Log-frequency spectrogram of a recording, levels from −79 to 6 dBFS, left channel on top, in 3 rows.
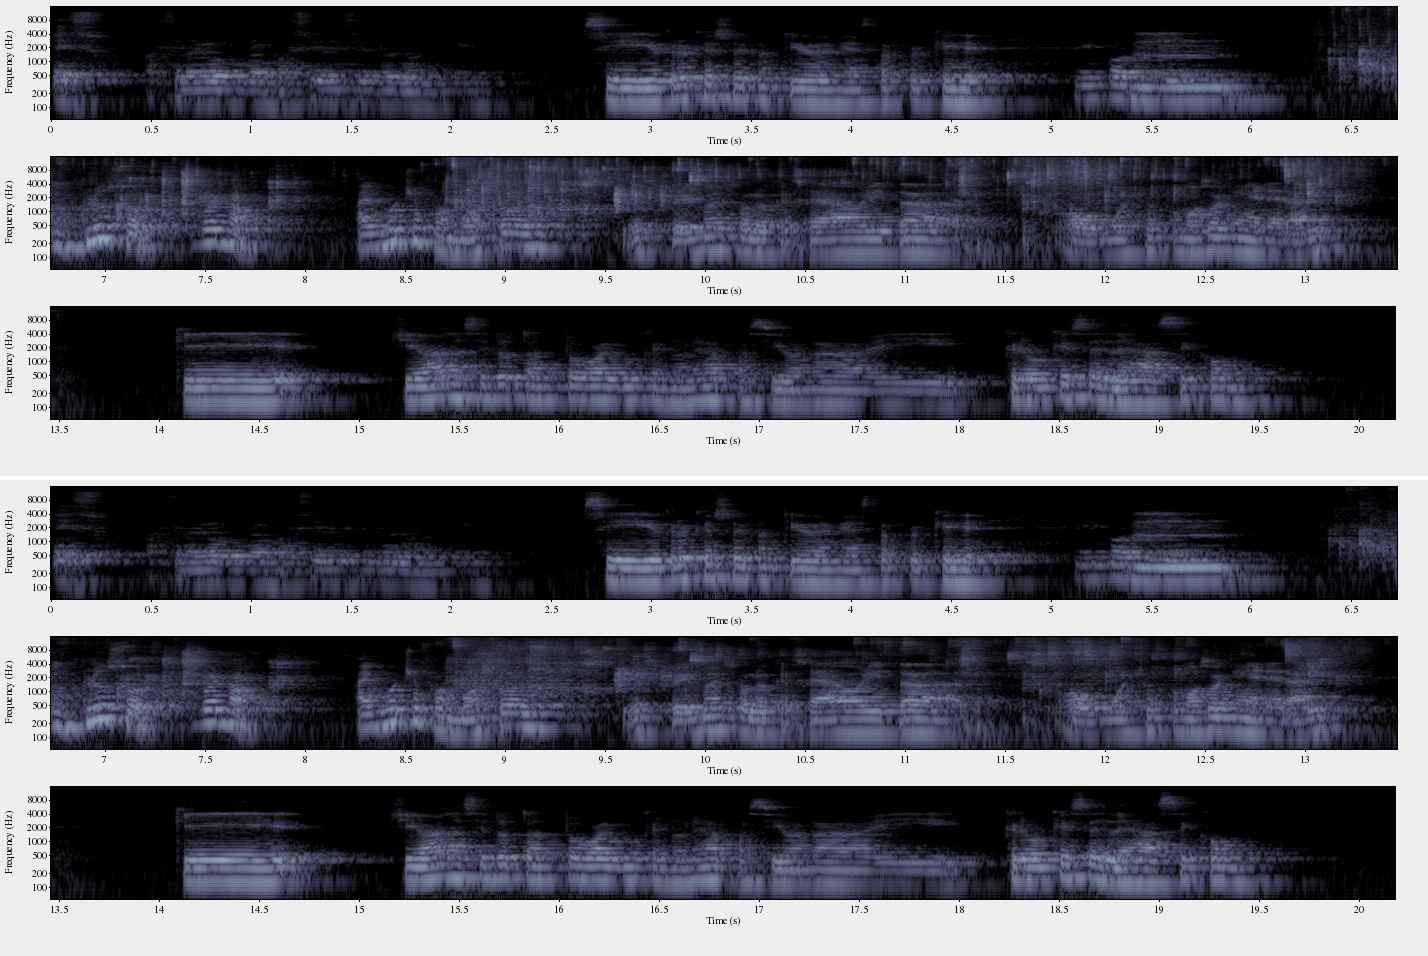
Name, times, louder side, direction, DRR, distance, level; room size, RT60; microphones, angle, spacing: voice 1, 0.0-2.2 5.1-5.7, left 2 dB, 70° left, -1 dB, 1.1 m, -45 dB
voice 2, 2.7-4.1 4.4-4.8 5.4-5.9 6.7-7.7 8.3-9.2 9.6-11.4 11.7-13.1 14.1-14.7 15.2-19.4, right 1 dB, 10° right, 1 dB, 0.4 m, -38 dB
sound 1, 6.3-8.3 8.6-13.5, left 5 dB, 55° left, 0.6 m, -42 dB
6.4 x 2.5 x 2.5 m, 0.75 s
head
